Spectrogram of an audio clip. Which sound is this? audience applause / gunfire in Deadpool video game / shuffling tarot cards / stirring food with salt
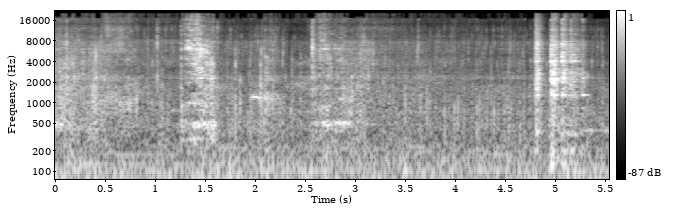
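stirring food with salt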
